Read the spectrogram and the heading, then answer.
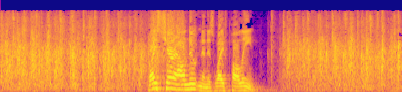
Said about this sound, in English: Vice Chair, go ahead. Go ahead, everybody. Give them applause.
